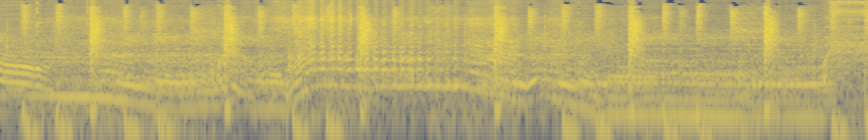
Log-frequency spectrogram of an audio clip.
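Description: Music with a steady beat over a sport motorcycle's engine, its pitch falling as the bike slows and rising again about three seconds in.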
